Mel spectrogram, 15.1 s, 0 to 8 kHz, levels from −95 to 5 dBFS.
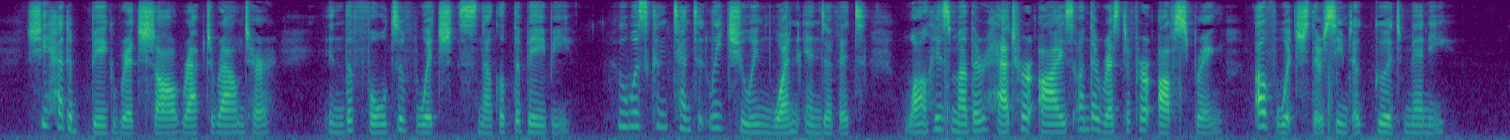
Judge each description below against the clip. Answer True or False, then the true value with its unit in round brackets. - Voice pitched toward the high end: False (175 Hz)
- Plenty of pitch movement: True (6.1 semitones)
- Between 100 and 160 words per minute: False (175 wpm)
